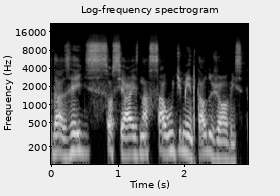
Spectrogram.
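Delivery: ordinary talk, nothing marked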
